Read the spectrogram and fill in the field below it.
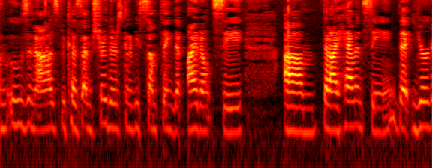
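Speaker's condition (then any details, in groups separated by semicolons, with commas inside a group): No condition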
